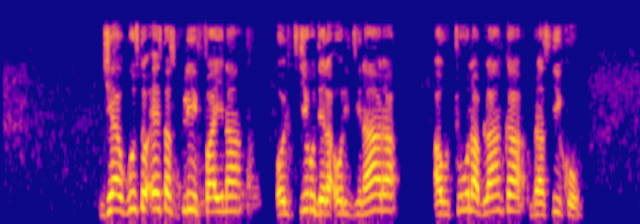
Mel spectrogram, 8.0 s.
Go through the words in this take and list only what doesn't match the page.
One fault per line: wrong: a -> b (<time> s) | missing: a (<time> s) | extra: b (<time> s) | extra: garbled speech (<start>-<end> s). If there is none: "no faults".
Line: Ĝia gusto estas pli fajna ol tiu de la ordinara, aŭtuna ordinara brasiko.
wrong: ordinara -> blanka (6.1 s)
